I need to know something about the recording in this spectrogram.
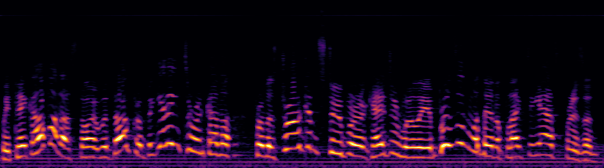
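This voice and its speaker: A woman narrating a scripted comic serial with wry, deadpan asides. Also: a little high, quick pace. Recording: faint hum and hiss.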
